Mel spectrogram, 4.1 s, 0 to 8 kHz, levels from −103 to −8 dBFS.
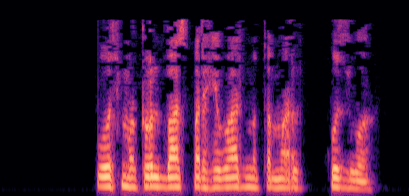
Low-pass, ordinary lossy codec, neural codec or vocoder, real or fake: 7.2 kHz; MP3, 24 kbps; codec, 16 kHz, 4 kbps, FreqCodec, larger model; fake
